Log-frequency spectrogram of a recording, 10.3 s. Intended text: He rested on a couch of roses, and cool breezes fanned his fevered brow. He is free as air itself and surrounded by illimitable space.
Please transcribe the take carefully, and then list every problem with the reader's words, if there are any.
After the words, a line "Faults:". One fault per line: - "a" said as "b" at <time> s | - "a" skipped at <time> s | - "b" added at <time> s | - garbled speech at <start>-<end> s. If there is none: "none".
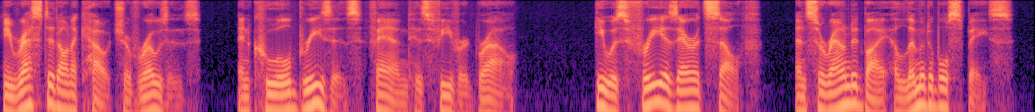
He rested on a couch of roses, and cool breezes fanned his fevered brow. He was free as air itself and surrounded by illimitable space.
Faults:
- "is" said as "was" at 6.1 s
